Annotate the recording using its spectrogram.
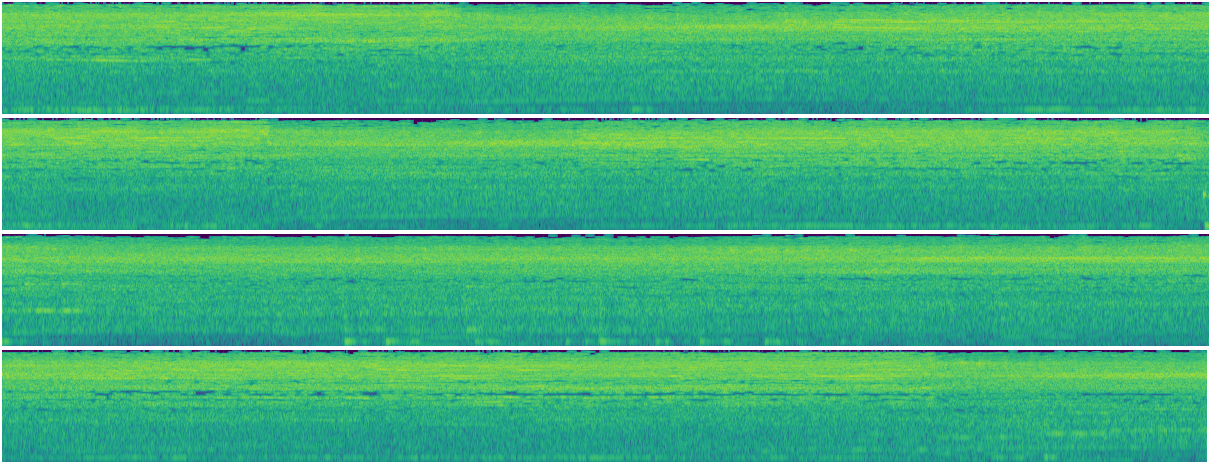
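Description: An angle grinder whines loudly, grinding through metal in long bursts.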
